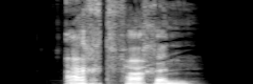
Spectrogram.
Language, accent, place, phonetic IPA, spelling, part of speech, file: German, Germany, Berlin, [ˈaxtfaxn̩], achtfachen, adjective, De-achtfachen.ogg
- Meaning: inflection of achtfach: 1. strong genitive masculine/neuter singular 2. weak/mixed genitive/dative all-gender singular 3. strong/weak/mixed accusative masculine singular 4. strong dative plural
